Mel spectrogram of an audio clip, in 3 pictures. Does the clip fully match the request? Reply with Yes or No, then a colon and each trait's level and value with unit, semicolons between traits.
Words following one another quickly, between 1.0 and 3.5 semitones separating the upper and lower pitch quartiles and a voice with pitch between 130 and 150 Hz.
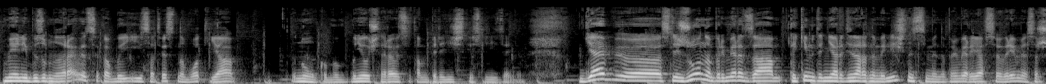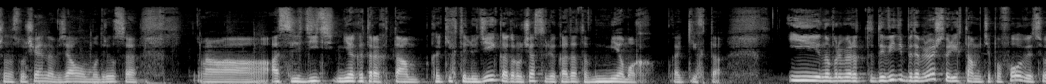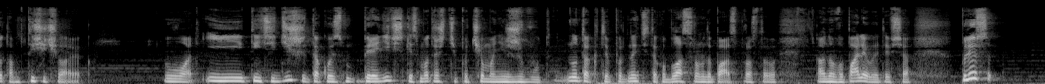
No: fast, 175 wpm; average, 4.7 semitones; low, 135 Hz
